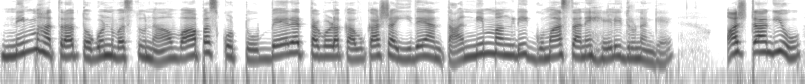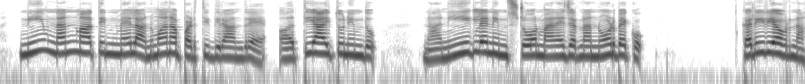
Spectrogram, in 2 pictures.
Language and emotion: Kannada, angry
